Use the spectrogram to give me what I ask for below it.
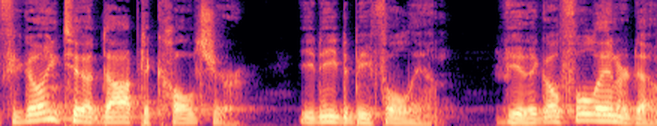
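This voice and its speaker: A man with an American accent has a dark, mellow tone, vocal fry, and very wide pitch swings. The recording is very clean, with a silent background. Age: 60s. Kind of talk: interview.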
